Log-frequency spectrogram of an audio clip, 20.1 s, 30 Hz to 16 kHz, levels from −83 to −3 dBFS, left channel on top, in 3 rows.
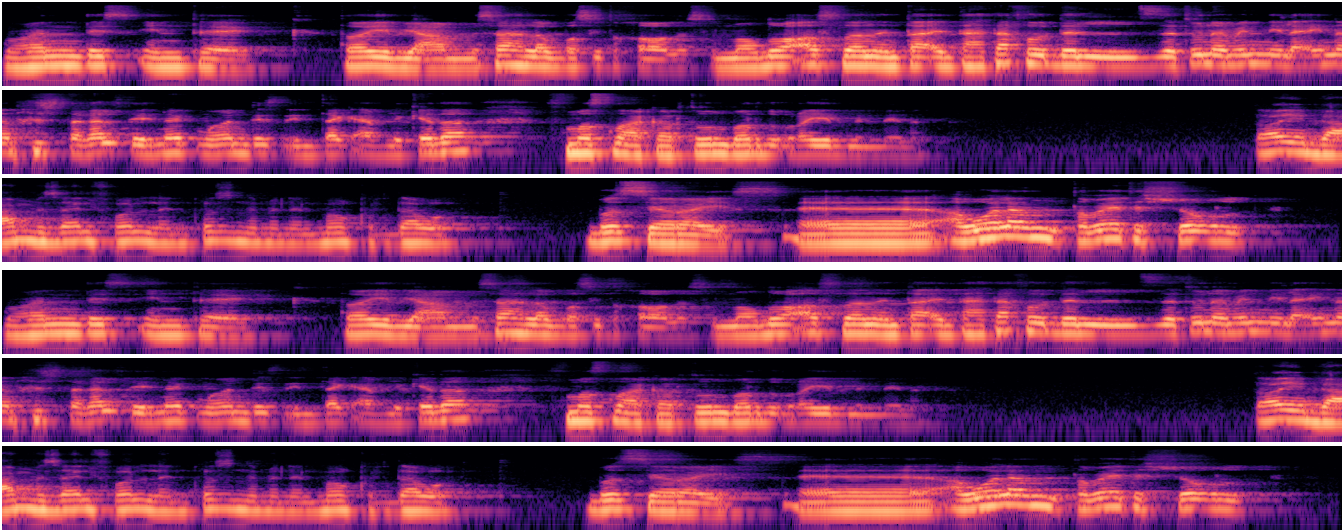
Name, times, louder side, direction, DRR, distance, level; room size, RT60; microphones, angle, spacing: voice 1, 0.0-11.3 16.3-19.6, left 3 dB, 85° left, 11 dB, 0.8 m, -19 dB
voice 2, 13.0-15.6, right 1 dB, 10° right, 12 dB, 0.9 m, -20 dB
29.5 x 24.5 x 4.1 m, 0.75 s
head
